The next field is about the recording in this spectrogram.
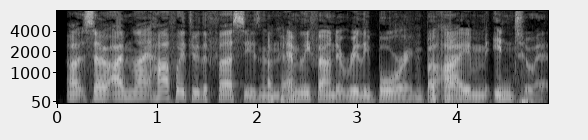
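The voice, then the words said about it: British accent. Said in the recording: “Like me, you were born in the United Kingdom. ... You, out of the two of us, retained your accent.”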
